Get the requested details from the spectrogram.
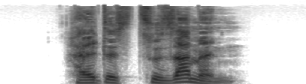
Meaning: second-person singular subjunctive I of zusammenhalten
- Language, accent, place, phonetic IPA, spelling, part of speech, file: German, Germany, Berlin, [ˌhaltəst t͡suˈzamən], haltest zusammen, verb, De-haltest zusammen.ogg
